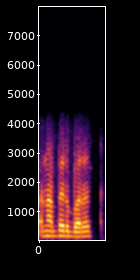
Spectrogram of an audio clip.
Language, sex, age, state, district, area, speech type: Telugu, male, 18-30, Telangana, Mancherial, rural, conversation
